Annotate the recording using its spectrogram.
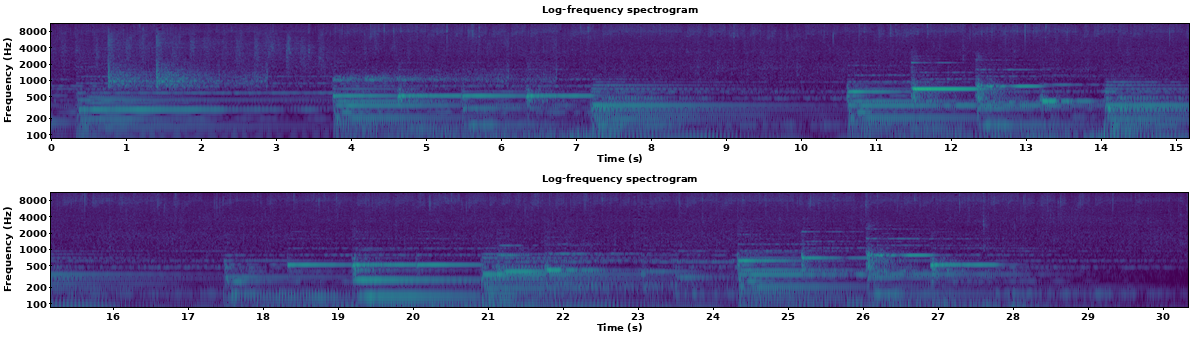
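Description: Soft, slow piano chords, a new one struck every few seconds and left to fade, over a steady background of rain.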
